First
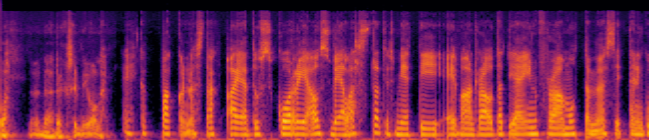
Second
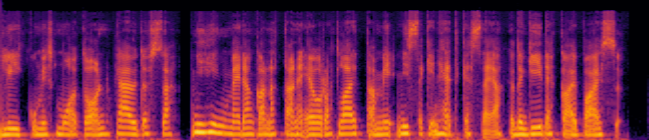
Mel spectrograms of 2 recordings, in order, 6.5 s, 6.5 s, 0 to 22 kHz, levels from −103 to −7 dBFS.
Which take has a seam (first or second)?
first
